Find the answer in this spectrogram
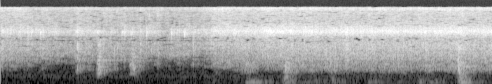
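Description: Chopped tomato frying in hot sesame oil with garlic, shallots and dried red chillies in a stainless steel kadai: a steady sizzle that grows a little louder about two seconds in. A wooden spatula stirring gives a few light knocks against the pan.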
